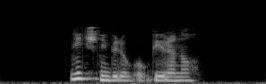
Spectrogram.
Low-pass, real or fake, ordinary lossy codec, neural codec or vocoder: 7.2 kHz; fake; MP3, 24 kbps; autoencoder, 22.05 kHz, a latent of 192 numbers a frame, VITS, trained on many speakers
